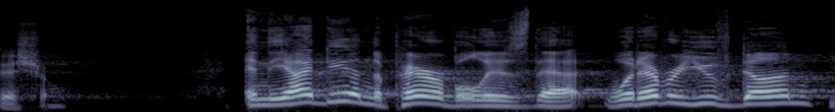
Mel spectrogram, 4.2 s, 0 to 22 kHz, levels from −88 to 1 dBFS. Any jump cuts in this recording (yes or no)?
no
